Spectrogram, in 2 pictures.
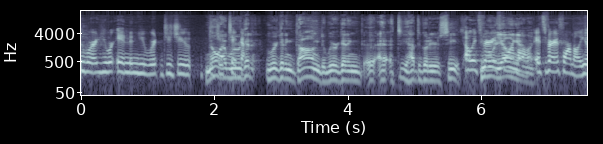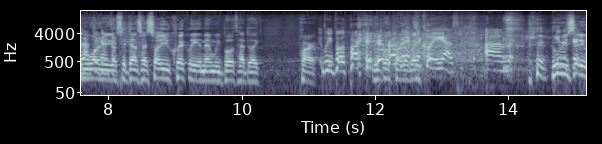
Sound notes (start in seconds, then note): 10.0 laughing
